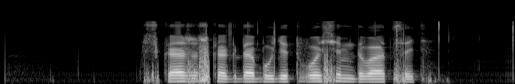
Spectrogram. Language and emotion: Russian, neutral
